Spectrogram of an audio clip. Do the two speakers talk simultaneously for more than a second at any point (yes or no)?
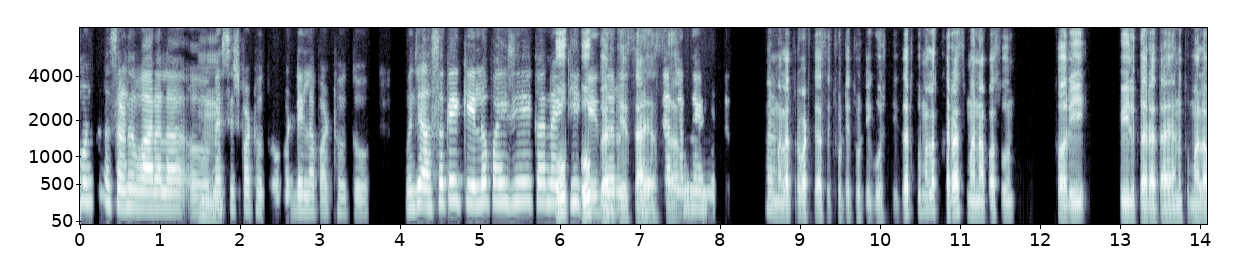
yes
